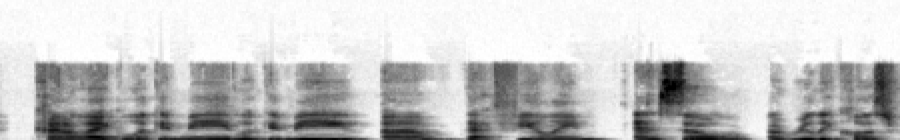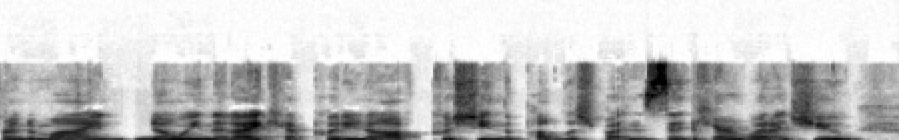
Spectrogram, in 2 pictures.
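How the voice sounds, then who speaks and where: A woman with a plain, everyday voice speaks at a medium pitch and a fairly quick pace, with hardly any pauses, against a quiet background. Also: ordinary pitch variation. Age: 60s. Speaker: fashion and beauty blogger. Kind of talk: casual chat.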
